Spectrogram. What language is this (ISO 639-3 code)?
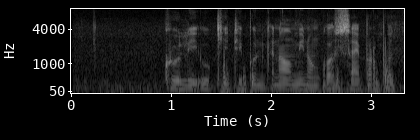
jav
